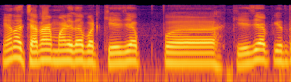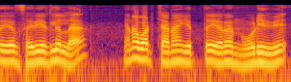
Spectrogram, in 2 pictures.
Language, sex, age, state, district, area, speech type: Kannada, male, 18-30, Karnataka, Dharwad, urban, spontaneous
